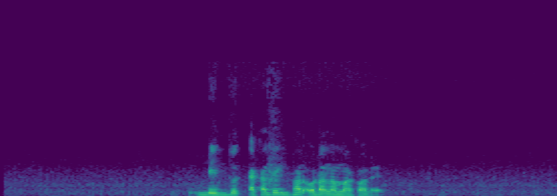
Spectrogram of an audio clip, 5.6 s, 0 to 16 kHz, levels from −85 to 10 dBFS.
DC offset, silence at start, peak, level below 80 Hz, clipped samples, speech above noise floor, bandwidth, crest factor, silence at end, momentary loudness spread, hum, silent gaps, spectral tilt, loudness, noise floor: under 0.1%; 1.9 s; -6 dBFS; -60 dBFS; under 0.1%; 36 dB; 9.2 kHz; 20 dB; 1.75 s; 11 LU; none; none; -9.5 dB/octave; -23 LUFS; -57 dBFS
